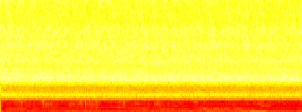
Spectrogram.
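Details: Cicadas singing loudly, said to announce the coming of summer: a dense, steady, high-pitched shrill drone held without break throughout, with faint low rustling beneath.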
